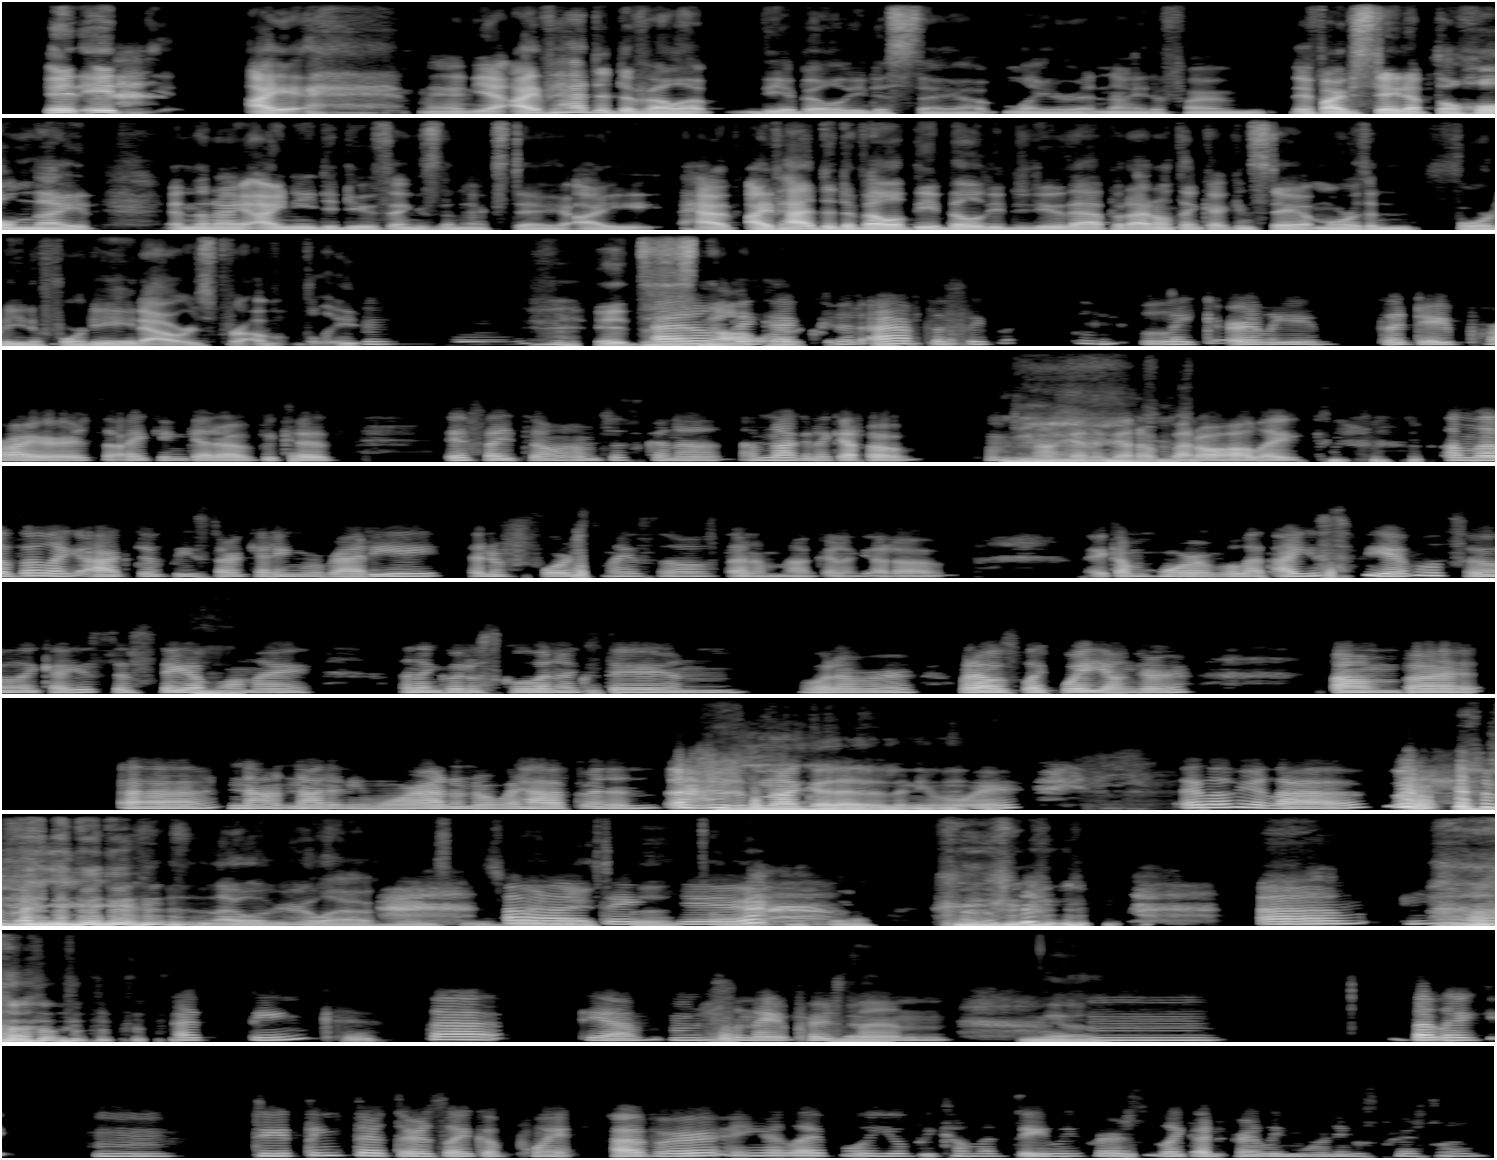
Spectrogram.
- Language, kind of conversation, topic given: English, unstructured, How do your daily routines and energy levels change depending on whether you wake up early or stay up late?
- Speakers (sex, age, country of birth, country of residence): female, 18-19, United States, United States; male, 18-19, United States, United States
- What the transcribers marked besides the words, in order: sigh; other background noise; laughing while speaking: "probably"; other noise; chuckle; chuckle; laughing while speaking: "I'm"; tapping; laugh; chuckle; unintelligible speech; chuckle; laugh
